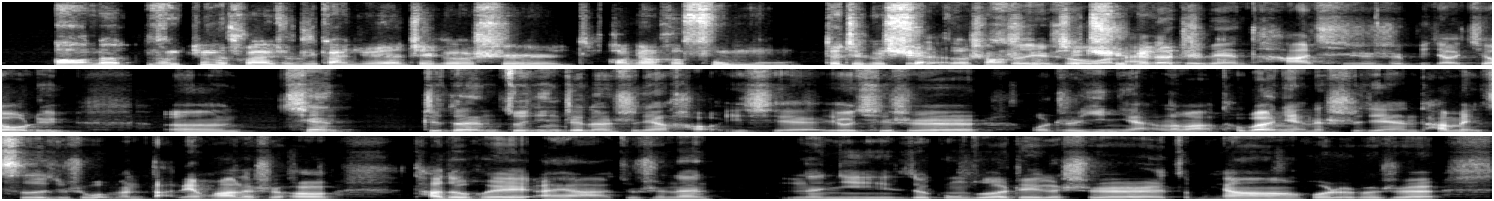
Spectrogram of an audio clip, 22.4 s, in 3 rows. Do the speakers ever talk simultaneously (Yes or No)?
Yes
